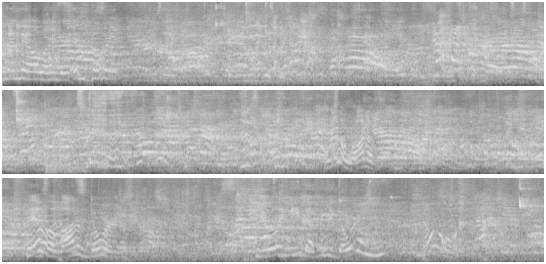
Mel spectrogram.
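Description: A crowd of spectators talks and calls out in a large echoing gym.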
